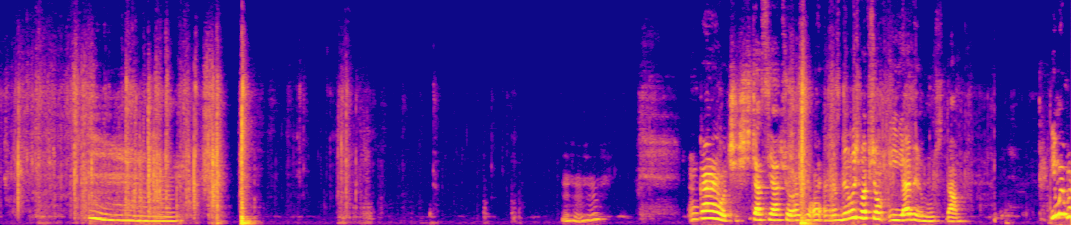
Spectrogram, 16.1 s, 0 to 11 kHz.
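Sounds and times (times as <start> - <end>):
packaging crinkling and rustling: 0.0 - 7.8, 11.3 - 15.3.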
